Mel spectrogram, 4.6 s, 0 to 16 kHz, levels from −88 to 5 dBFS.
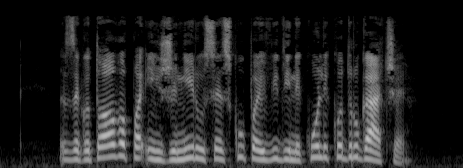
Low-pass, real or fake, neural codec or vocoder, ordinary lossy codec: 14.4 kHz; fake; codec, 44.1 kHz, 7.8 kbps, Pupu-Codec; MP3, 48 kbps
